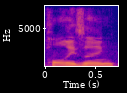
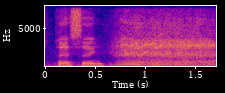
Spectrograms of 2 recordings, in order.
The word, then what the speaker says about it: Pising: So many people over the years have pronounced it Pising or Pizzing. It's not, it's Pissing.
